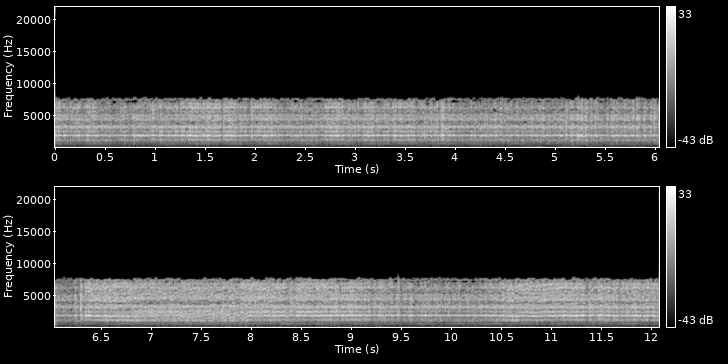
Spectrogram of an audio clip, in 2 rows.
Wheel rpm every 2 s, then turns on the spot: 170, 170, 170, 160, 170, 160.
none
